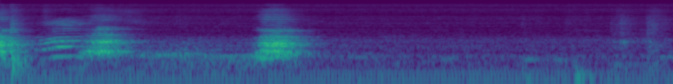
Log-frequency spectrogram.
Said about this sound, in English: What the fuck? You hear that shit? I hear your dogs, yeah.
